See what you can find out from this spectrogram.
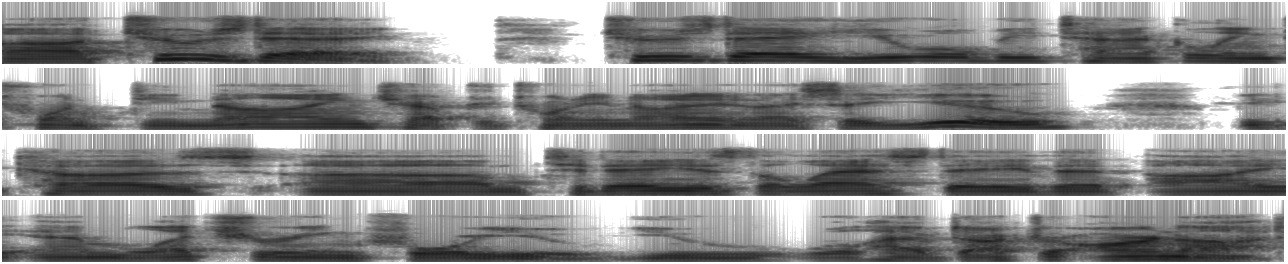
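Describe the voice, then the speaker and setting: A man at a medium pitch, fairly slow pace, ordinary pitch variation. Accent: Brooklyn. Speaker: university lecturer. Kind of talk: lecture. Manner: halting, many fillers.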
